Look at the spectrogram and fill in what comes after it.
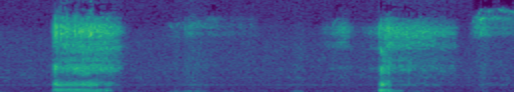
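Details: Male cat sleeping soundly on its back and snoring: two loud buzzy, rasping snores about three seconds apart, with soft breathy sounds between them and a faint steady hum behind.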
